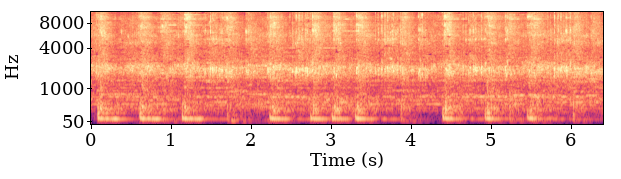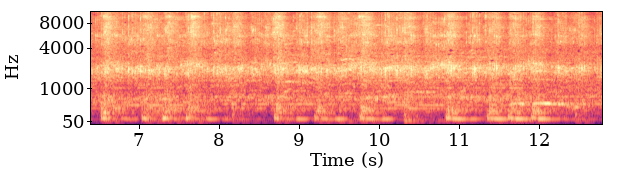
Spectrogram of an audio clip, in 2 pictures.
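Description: Live Portuguese folk music for the cana verde dance: a steady low beat about twice a second, with jingling percussion and a continuous melody line over it.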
